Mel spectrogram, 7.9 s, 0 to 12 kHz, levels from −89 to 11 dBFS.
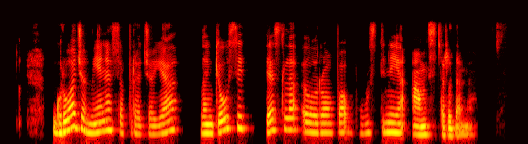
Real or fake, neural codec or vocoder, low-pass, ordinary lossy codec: real; none; 7.2 kHz; Opus, 64 kbps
